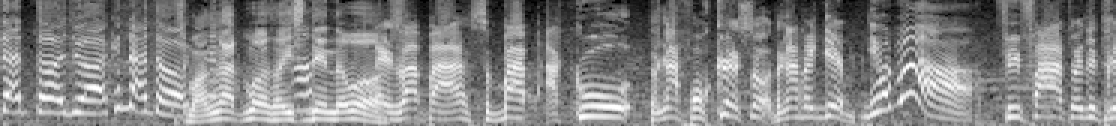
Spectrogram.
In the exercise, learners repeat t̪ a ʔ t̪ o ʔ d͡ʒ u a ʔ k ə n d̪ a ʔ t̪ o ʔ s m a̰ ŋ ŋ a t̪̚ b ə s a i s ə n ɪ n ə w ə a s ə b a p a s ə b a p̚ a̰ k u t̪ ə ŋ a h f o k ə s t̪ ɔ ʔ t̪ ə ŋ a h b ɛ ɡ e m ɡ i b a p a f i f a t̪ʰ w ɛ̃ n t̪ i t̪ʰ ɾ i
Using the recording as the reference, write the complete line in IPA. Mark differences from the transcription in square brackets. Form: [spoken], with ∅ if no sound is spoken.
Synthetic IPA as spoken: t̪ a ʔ t̪ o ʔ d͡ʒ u a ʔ k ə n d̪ a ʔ t̪ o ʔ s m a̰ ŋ ŋ a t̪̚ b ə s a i s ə n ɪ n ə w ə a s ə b a p a s ə b a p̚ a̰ k u t̪ ə ŋ a h f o k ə s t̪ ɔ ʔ t̪ ə ŋ a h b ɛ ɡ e m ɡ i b a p a f i f a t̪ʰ w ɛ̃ n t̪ i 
